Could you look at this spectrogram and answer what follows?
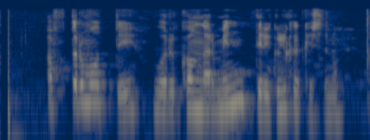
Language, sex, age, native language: Icelandic, male, 14, Icelandic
